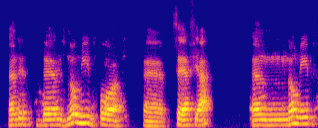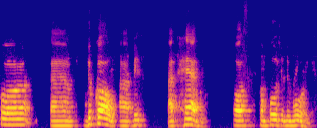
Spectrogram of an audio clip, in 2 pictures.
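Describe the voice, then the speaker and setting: A man with a Portuguese accent speaks at a very slow pace, leaving long, frequent pauses. His pitch is fairly high, with ordinary pitch variation. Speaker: forth programmer asking a question. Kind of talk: Q&A in online meeting. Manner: halting, hesitant.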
